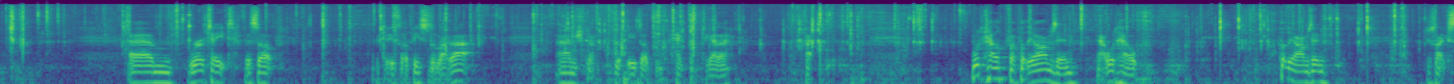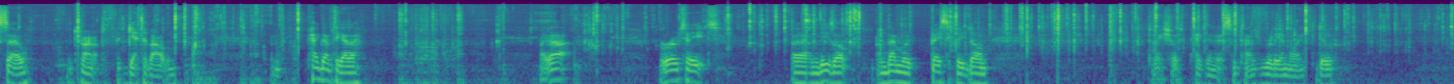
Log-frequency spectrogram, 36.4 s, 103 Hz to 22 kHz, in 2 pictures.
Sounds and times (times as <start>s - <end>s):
Speech: 1.6s - 3.6s, 4.7s - 6.0s, 7.0s - 9.2s, 12.1s - 14.3s, 16.0s - 16.7s, 17.8s - 20.4s, 21.6s - 22.8s, 24.9s - 25.4s, 26.4s - 27.3s, 28.0s - 30.6s, 32.5s - 35.0s.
